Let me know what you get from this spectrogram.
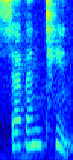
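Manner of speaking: put-on seventeen with stress on the last syllable -teen. Indonesian lesson on English numbers, seventeen: stress on last syllable 'teen'. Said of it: "yang harus Anda stres, Anda emphasize, Anda tekan itu adalah uh, silabel atau suku kata yang terakhir".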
